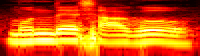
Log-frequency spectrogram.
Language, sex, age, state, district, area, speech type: Kannada, male, 60+, Karnataka, Chikkaballapur, rural, read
